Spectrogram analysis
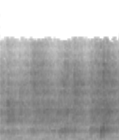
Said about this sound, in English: Here comes the applause for Cody Behringer and Lilith.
